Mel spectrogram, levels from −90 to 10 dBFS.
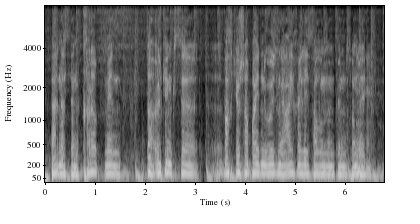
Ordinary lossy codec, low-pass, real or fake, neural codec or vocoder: none; none; fake; codec, 16 kHz, 16 kbps, FunCodec, trained on Chinese and English, 50 frames a second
